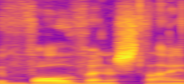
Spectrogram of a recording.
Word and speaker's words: Wolfenstein: That would be Wolfenstein, wouldn't it? It would be V and not W.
